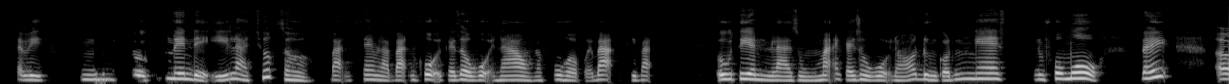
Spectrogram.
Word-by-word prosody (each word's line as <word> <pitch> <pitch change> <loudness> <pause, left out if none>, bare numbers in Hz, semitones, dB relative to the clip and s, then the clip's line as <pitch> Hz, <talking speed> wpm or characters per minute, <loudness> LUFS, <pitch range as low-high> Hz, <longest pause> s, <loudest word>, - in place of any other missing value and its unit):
tại 205 - -5
vì, 200 -1 0 0.3
ừm, 225 -1 -1 0.4
giờ 215 - 0
cũng 200 +8 -17
nên 255 -2 +4
để 215 - +3
ý 195 +3 0
là 245 -6 0
trước 335 +1 -1
giờ 200 -6 -1 0.2
bạn 200 -3 -7
xem 225 -1 -1
là 195 -3 -3
bạn 195 +1 -3
gội 230 +4 +3
cái 200 -2 -2
dầu 210 -3 +2
gội 190 -1 -2
nào 200 0 -1
nó 185 - -7
phù 220 -1 -1
hợp 190 -3 -3
với 170 - -12
bạn 220 +2 0 0.2
thì 195 - -4
bạn 200 0 -7 0.6
ưu 240 +2 +4
tiên 235 -4 +4
là 190 -1 0
dùng 185 0 -3
mãi 215 +4 -2
cái 205 0 0
dầu 215 -3 +1
gội 190 -1 -2
đó, 190 +5 -3
đừng 225 -4 0
có 190 -1 +1
nghe 260 +1 +2
s - - -8 0.3
ừm, 225 - -3
FOMO. 265 -1 +6 0.4
Đấy, 340 +7 +3 0.4
ờ, 250 0 +1
210 Hz, 215 wpm, -23 LUFS, 195-245 Hz, 0.6 s, FOMO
